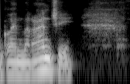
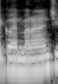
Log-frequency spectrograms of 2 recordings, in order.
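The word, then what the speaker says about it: Glenmorangie: being the emphasis but it's the more it's the uh that's the Morris where you should emphasize it so it's called moringi rather than Glenn moranji but listen if people say Glenn Miranda is absolutely fine you could continue to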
